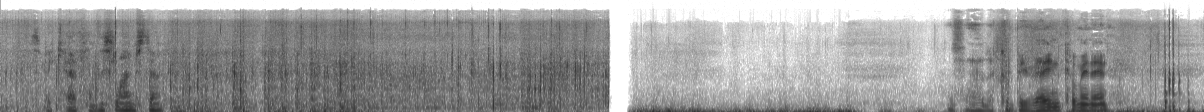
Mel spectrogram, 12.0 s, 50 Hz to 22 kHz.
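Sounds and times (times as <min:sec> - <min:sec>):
bike tyres on rocky track: 0:00.0 - 0:06.1
clatter of bike and stones: 0:00.0 - 0:06.1, 0:11.6 - 0:12.0
wind on microphone: 0:06.3 - 0:12.0.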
